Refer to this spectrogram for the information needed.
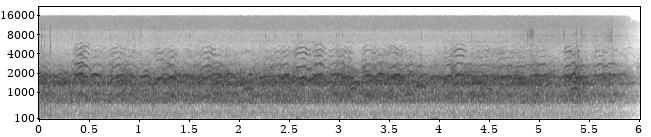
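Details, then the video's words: Spring migration of snow geese resting at Freezout Lake, a glacial-basin wetland in Montana: a dense, continuous chorus of countless nasal honks and yelps overlapping into a steady roar, with sharper higher barks now and then. "Snow Geese Migration"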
